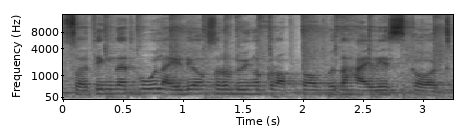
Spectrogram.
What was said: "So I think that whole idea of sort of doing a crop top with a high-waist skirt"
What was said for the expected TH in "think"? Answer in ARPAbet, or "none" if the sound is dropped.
T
